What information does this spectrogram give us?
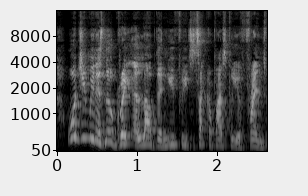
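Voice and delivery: ordinary talk, nothing marked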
